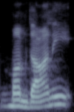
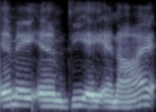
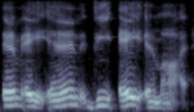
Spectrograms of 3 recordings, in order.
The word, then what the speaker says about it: Mamdani: There are like in your brain wiring, you may see Mamdani and you may pronounce it Mandami.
